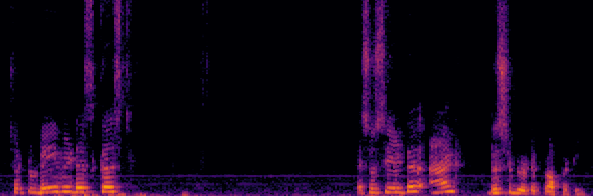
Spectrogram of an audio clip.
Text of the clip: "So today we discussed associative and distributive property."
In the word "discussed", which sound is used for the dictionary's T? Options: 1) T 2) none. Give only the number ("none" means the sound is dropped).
1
